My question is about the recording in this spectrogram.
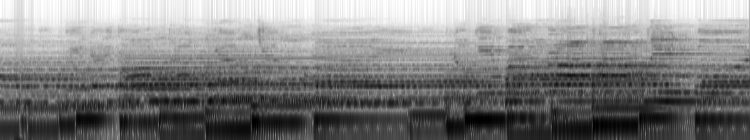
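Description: Church choir singing a Vietnamese Catholic hymn, accompanied by organ with a stepping bass line.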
